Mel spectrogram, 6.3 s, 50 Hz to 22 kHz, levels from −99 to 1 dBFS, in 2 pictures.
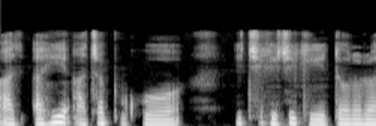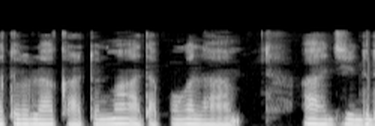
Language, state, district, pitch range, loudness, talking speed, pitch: Idu Mishmi, Arunachal Pradesh, Lower Dibang Valley, 135-150 Hz, -17 LUFS, 105 wpm, 140 Hz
